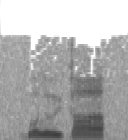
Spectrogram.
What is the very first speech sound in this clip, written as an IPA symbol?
ɡ͡b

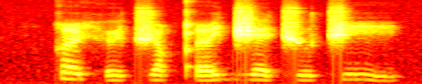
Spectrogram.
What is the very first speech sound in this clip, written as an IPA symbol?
q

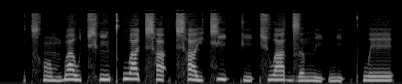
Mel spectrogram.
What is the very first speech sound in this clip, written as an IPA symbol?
t͡sʰ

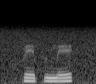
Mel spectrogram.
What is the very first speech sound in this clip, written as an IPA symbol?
p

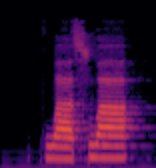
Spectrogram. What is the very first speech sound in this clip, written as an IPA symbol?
k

